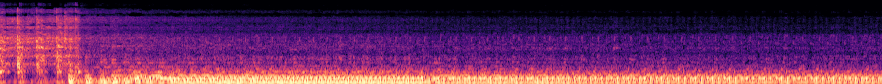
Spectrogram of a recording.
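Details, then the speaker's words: Motor on a previously sunk boat, after new starter, rewiring, draining the old tank and fresh fuel: brief crank, then a smooth, steady low idle with even firing while warming up; normal idle. "Guys, we got the motor running. We're just going to let it sit here and idle for a while, build some temperature, and see how well she runs."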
